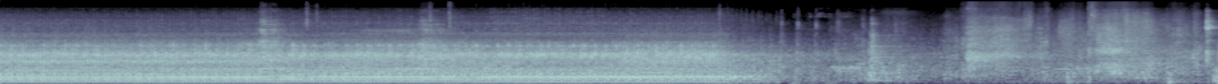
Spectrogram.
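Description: A tractor engine runs loud and steady at close range, idling with a low throb, while the tractor backs away from a snowblower attachment. The engine then drops away, leaving quieter rustling and handling noises.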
